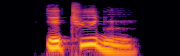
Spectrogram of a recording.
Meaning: plural of Etüde
- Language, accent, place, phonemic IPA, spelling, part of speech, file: German, Germany, Berlin, /eˈtyːdn̩/, Etüden, noun, De-Etüden.ogg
